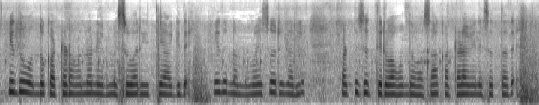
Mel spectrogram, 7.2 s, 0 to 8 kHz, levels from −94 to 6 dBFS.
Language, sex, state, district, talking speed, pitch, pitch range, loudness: Kannada, female, Karnataka, Mysore, 110 wpm, 230 Hz, 220-235 Hz, -18 LUFS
